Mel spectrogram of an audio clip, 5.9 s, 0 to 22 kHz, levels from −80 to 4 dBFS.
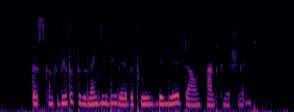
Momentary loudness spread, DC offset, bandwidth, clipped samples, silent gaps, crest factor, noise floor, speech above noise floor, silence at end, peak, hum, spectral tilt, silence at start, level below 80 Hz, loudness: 14 LU; under 0.1%; 15.5 kHz; under 0.1%; none; 16 dB; -69 dBFS; 29 dB; 0.7 s; -24 dBFS; none; -7 dB/octave; 0.65 s; -62 dBFS; -40 LUFS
